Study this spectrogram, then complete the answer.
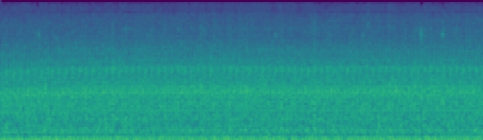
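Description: The Satsuma car from the video game My Summer Car idles with a steady, unbroken engine and exhaust drone that holds a constant level throughout, with no voices.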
